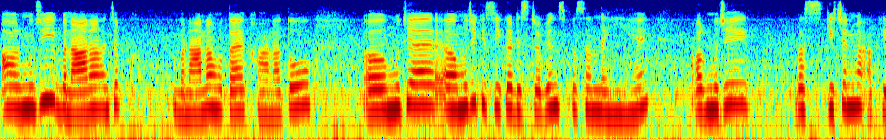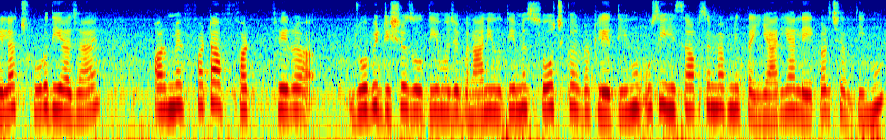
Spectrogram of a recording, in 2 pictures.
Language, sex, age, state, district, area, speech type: Urdu, female, 30-45, Uttar Pradesh, Gautam Buddha Nagar, rural, spontaneous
